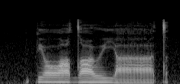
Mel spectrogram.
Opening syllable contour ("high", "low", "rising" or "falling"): high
